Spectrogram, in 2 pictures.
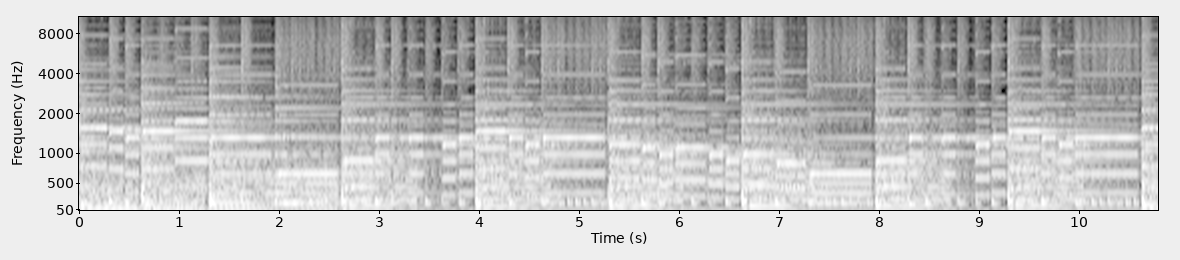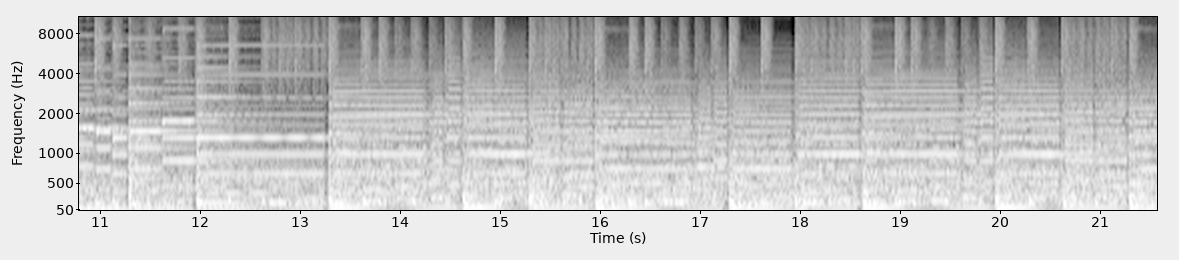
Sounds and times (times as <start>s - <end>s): Blues: 0.0s - 21.5s.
